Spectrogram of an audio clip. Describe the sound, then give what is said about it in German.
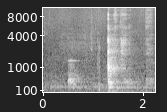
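Soft clatter of a utensil against a small bowl as dim sum filling is scooped in: a few light knocks and a click, then a louder scraping rub that fades. “Packe ich jetzt hier ins Schälchen.”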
